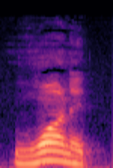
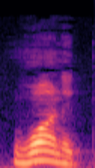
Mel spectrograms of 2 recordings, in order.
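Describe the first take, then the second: Both takes have the same delivery.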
